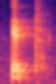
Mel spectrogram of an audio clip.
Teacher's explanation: the short I is a relaxed vowel relax your mouth and your tongue as you say it it doesn't take much effort at all to pronounce this sound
